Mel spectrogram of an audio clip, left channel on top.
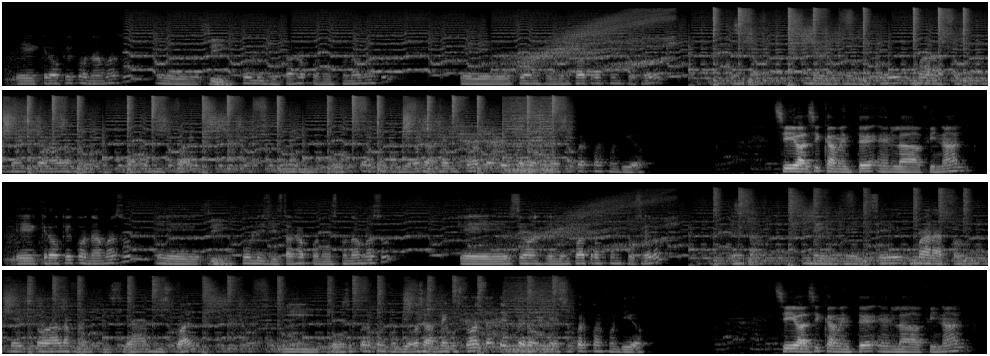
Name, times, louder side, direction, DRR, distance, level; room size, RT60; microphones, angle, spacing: voice 1, 0.0-3.9 4.6-6.7 7.3-7.7 8.0-11.9 12.2-16.3 17.0-17.7, right 4 dB, 70° right, 0.4 m, -37 dB
sound 1, 1.2-15.6, left 5 dB, 65° left, 0.9 m, -37 dB
voice 2, 17.4-19.5, left 2 dB, 15° left, 0.3 m, -31 dB
4.5 x 2.8 x 3.4 m
head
